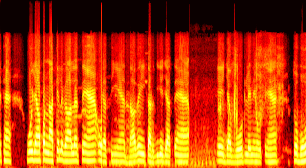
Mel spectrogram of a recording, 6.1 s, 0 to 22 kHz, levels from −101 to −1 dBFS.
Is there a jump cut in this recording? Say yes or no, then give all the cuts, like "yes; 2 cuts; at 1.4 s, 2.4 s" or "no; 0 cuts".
yes; 2 cuts; at 2.0 s, 3.8 s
